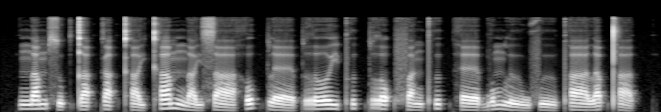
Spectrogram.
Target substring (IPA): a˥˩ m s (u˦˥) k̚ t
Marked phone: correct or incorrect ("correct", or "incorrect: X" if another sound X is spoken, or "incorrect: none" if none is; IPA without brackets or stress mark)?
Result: incorrect: u˨˩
